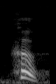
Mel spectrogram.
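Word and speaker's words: 흙: 흑, 흑, 흑. Now, we can't hear the real sound. When this character stands alone, the real sound is silent.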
